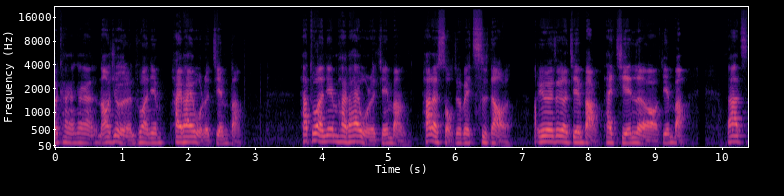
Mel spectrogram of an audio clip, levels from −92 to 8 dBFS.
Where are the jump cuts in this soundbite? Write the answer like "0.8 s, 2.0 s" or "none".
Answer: 5.3 s, 7.2 s

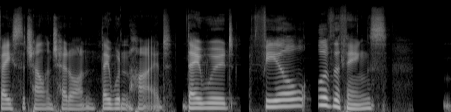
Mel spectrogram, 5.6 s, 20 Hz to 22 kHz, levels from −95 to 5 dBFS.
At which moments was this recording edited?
2.2 s, 4.0 s

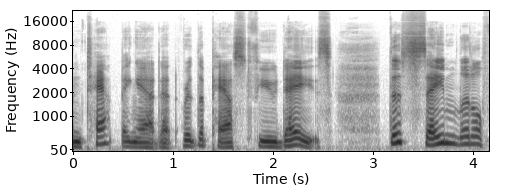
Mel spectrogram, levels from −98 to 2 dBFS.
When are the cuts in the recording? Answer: 1.1 s

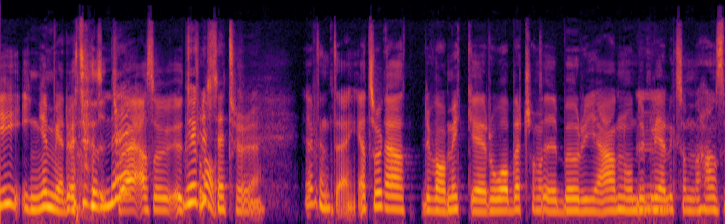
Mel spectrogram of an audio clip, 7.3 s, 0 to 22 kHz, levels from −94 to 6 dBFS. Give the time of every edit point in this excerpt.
1.0 s, 2.0 s, 3.1 s, 3.8 s, 4.2 s, 5.4 s

